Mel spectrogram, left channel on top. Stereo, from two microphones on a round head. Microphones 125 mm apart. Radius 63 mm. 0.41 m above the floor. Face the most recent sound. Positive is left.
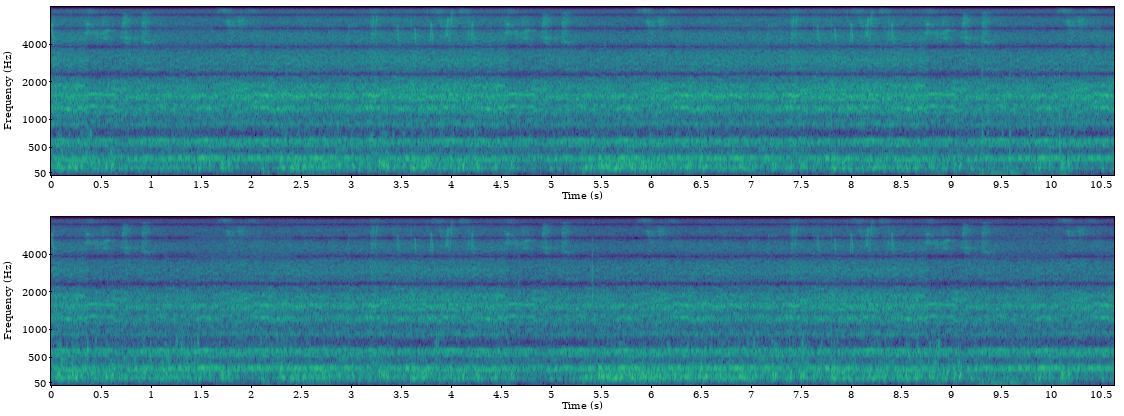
turn(degrees=30)  # may be behind; listen again after turning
